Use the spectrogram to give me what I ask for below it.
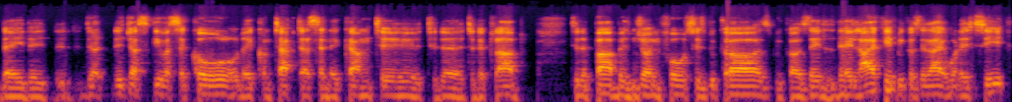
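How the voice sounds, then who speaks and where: Low-voiced man with many fillers, lo-fi. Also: flat delivery, moderate pace, a bit bright. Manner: hesitant, many fillers and repeated words. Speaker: supporters club founder, guest. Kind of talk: casual podcast chat. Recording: dull lo-fi audio.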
